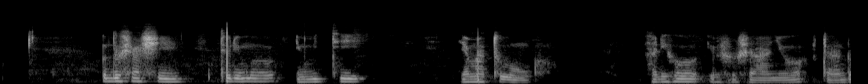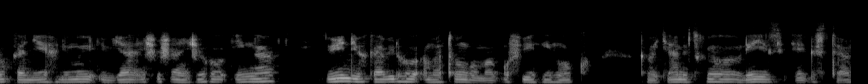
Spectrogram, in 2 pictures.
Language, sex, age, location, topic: Kinyarwanda, male, 18-24, Nyagatare, agriculture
